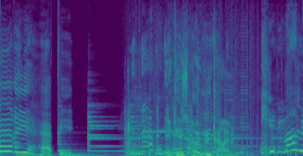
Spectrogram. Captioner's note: school bell ringing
